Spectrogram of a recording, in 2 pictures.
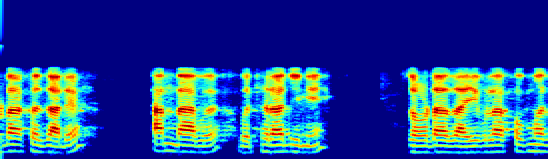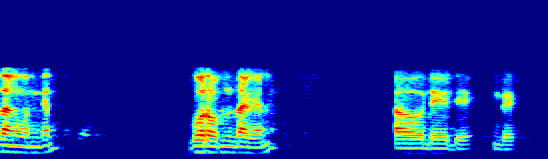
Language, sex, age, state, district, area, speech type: Bodo, male, 30-45, Assam, Kokrajhar, rural, conversation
